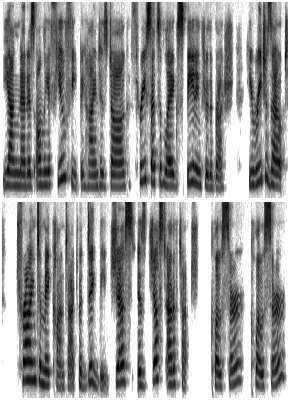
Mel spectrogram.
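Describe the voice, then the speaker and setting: Woman reader, fairly high voice, dry sound, casual talk and screenplay narration. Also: unhurried, few pauses, no echo. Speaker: table read participant reading action descriptions. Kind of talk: casual chat and scripted narration.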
